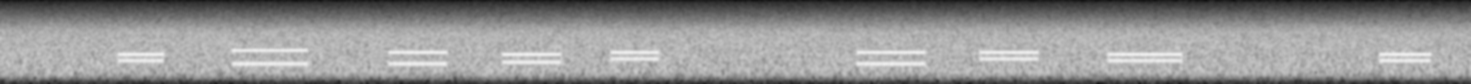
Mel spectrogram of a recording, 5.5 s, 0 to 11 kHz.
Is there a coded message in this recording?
Yes: DTMF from 0.4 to 5.4 s, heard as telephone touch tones, dialled by hand, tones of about 240 ms, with phone line noise. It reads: 73240 207 7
